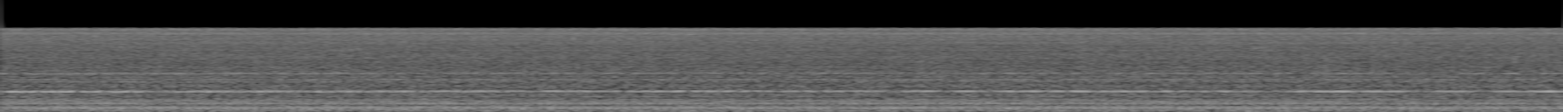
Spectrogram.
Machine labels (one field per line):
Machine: pump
